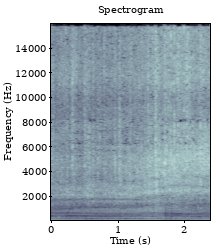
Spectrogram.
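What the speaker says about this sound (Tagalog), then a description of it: "yung tauhan natin na si Leopoldo Umbiang ay kasalukuyang nag-grass cutter sa nililipatan ng ating munting manukan dito sa area" A grass cutter (brush cutter) mowing grass on a farm, a steady high-pitched motor whine with a buzzing edge, loud and close, holding constant throughout.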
